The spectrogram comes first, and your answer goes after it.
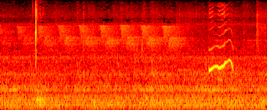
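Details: Smallest baby monkey, Million, crying for her mother Malika: a single wavering, rising whistle-like coo near the end, preceded by a sharp click, over constant low hiss.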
